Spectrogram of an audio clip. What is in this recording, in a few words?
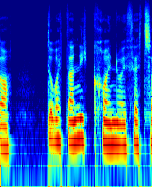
"nico", Welsh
